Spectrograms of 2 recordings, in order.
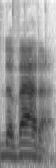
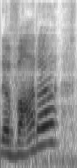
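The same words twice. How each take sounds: First: The name has an American-style pronunciation. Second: The name has a Spanish-style pronunciation. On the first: This is the official local pronunciation. The speaker calls it right. "the correct pronunciation of of Nevada is Nevada" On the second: This is what the spelling seems to suggest. The speaker calls it wrong. "it looks like it should probably be Nevada"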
